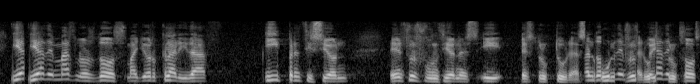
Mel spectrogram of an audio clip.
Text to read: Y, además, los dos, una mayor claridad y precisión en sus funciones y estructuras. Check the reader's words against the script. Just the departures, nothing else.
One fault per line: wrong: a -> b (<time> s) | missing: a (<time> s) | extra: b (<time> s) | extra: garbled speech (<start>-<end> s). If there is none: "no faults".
extra: y (0.3 s)
missing: una (1.3 s)
extra: garbled speech (5.8-7.0 s)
